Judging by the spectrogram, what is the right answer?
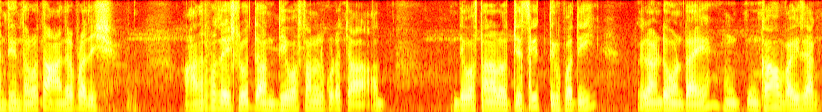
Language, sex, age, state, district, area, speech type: Telugu, male, 18-30, Telangana, Hyderabad, urban, spontaneous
